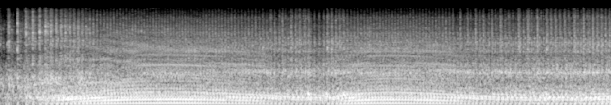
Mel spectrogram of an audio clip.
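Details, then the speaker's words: Webb mower with a Briggs & Stratton Classic engine, before repair, with a worn pull cord: the speed swings up and down every few seconds and over-revs, sounding a bit electrical or fuel-related. The surging comes from a faulty carburettor diaphragm and a tampered governor spring. "so that's what it's doing um and not very well it sounds a bit electrical bit of fuel and it's over revving"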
